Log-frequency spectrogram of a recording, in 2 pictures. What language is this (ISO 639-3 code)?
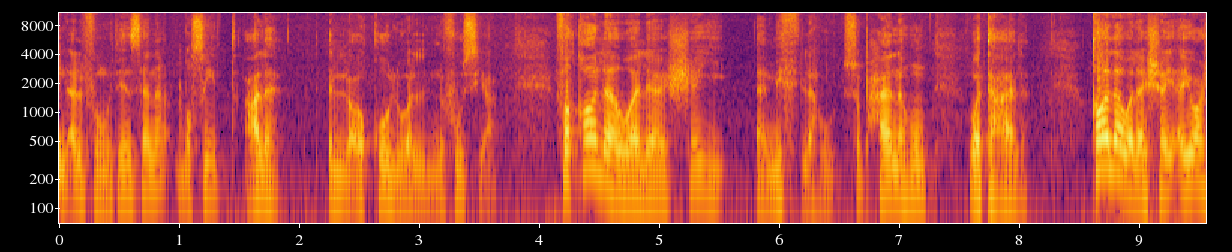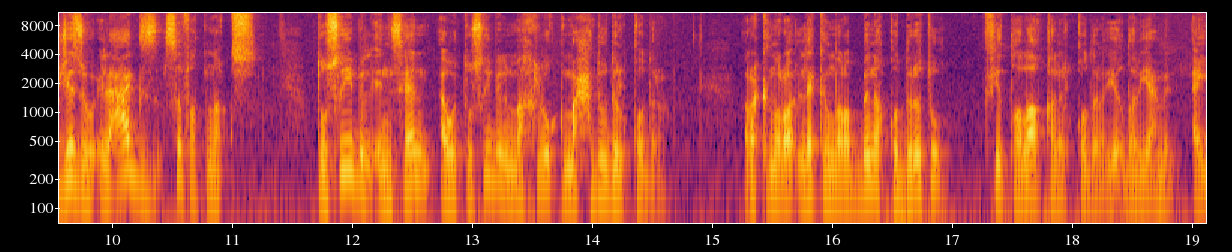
ara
